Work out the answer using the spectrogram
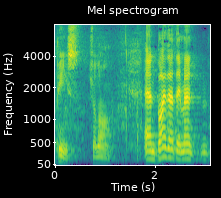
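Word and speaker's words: shalom (שלום): Well, the Hebrew word shalom. The Hebrew pronunciation would be shalom.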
